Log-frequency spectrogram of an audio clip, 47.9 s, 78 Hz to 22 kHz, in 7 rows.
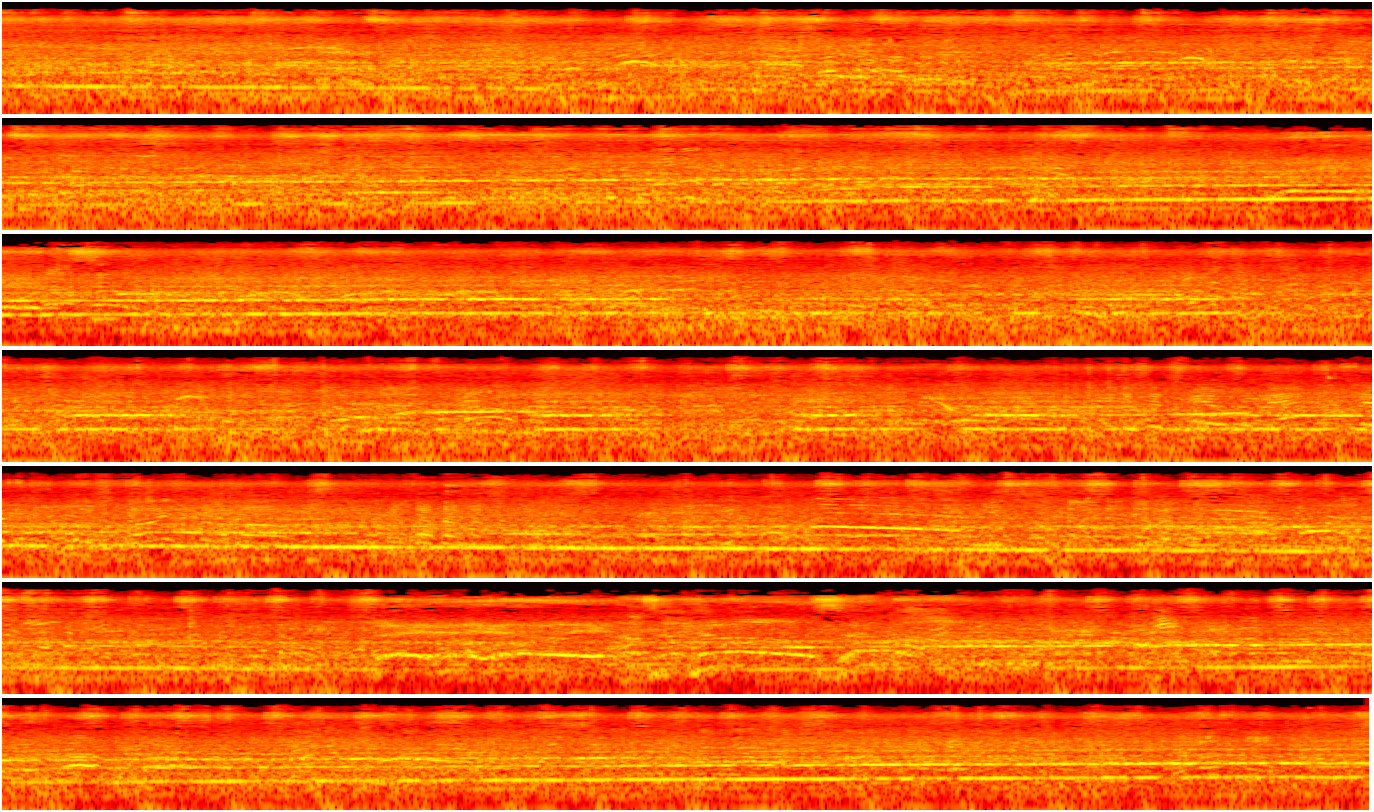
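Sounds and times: fairground ride running: 0:00.0 - 0:47.9
loud dance music: 0:00.0 - 0:47.9
loud held tones over sound system: 0:00.0 - 0:47.9.

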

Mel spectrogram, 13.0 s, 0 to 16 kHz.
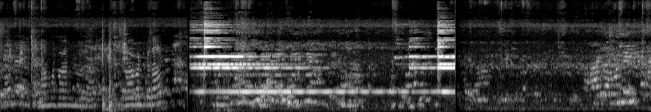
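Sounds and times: metal temple bell ringing: 0:03.8 - 0:09.2.

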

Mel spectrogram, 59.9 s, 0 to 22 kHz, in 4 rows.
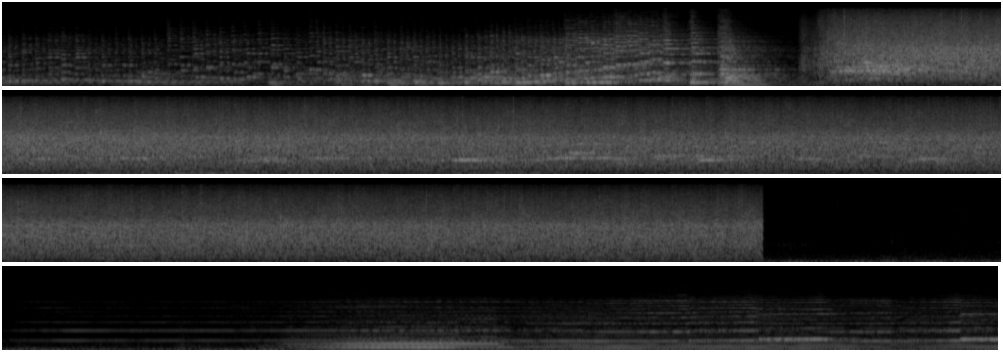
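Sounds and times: audience applauding: 0:11.9 - 0:41.4.

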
